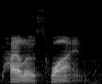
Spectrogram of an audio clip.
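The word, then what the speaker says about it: Piloswine: So I looked up the pronunciation, and according to the anime at least, it's Swinub and Pilo Swine.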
